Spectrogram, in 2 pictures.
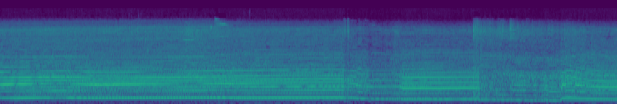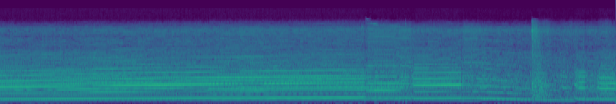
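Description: A racing car engine roars at high revs, dropping in pitch as the car brakes and rising again as it shifts gears.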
